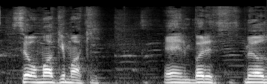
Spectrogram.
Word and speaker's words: Makemake: like but it's pronounced makimaki like monkey monkey but no n so makimaki and but it smells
